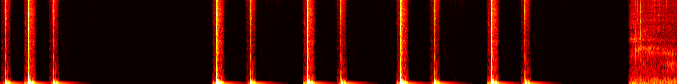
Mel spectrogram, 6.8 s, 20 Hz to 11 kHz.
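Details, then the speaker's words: Simulated heart sounds with paired extrasystoles (couplets) heard as three beats in a row, with an early beat and a long pause, then regular beats near 66 a minute. "рагмент парная экр систоли хорошо видна на кг будет слышна хорошо и аускультативно Однако что это парна экстрасистол уверенно сказать не сможем нам будет казаться три сокращения идущих подряд"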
